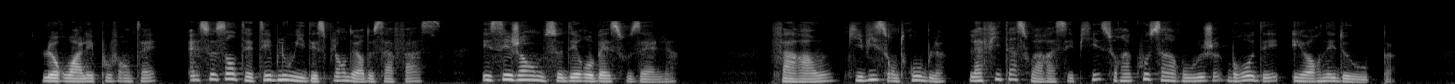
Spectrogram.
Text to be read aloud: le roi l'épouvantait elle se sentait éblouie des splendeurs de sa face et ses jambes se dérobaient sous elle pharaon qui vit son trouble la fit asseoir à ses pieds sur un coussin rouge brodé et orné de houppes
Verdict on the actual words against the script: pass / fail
pass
